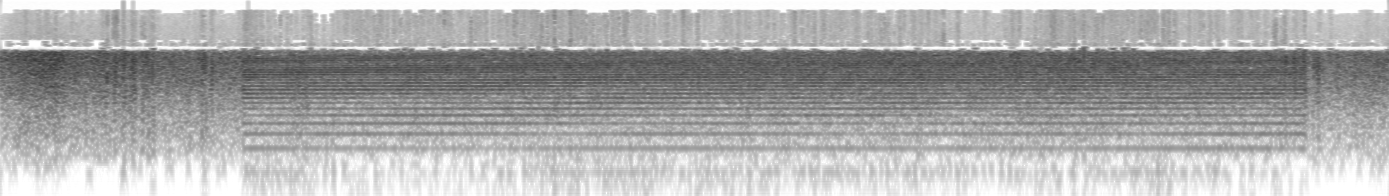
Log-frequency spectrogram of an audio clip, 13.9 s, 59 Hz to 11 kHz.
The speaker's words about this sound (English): You'll hear the receiver background. Then you will hear this incredible noise that comes up. It's 100 kilohertz wide, and it's a total mystery. Here's the noise.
